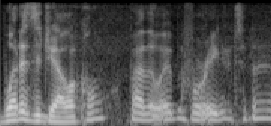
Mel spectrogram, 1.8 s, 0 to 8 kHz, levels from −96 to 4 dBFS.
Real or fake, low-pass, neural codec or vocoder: fake; 7.2 kHz; vocoder, 44.1 kHz, 80 mel bands, Vocos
